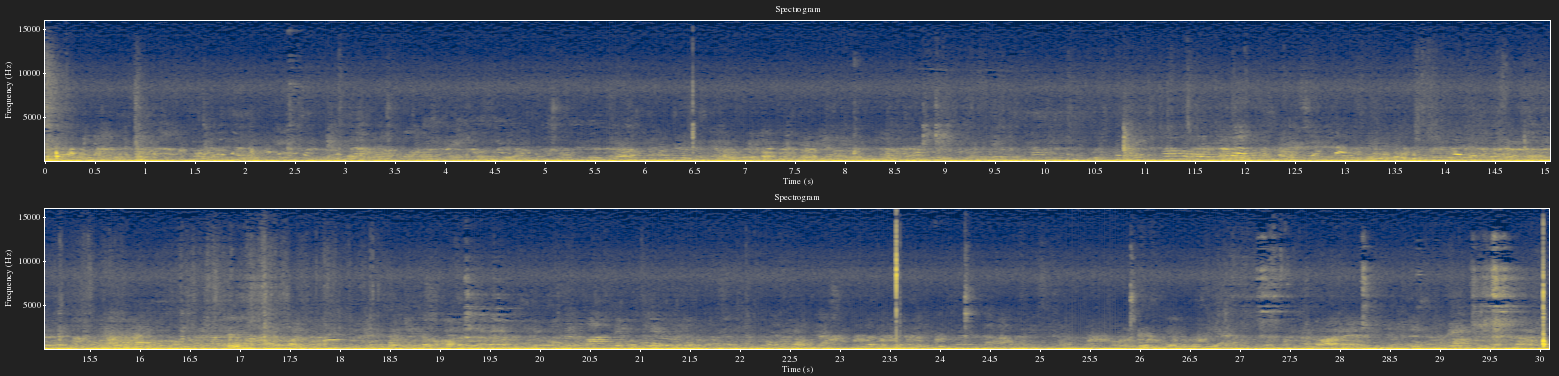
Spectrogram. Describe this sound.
DFW Airport
A quiet day at the airport
airport, dfw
